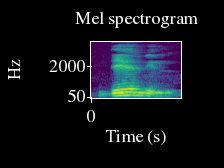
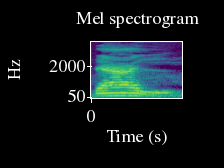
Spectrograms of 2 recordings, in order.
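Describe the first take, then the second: First: Both words are said separately in full. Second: The words are joined into one contracted syllable.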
